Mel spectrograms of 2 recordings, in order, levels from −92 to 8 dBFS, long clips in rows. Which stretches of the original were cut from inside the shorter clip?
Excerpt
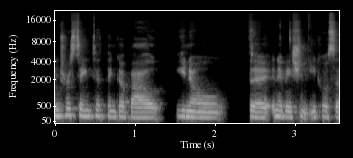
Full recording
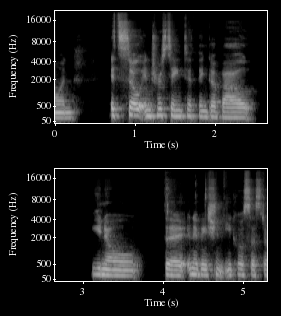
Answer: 0:02.5-0:03.0

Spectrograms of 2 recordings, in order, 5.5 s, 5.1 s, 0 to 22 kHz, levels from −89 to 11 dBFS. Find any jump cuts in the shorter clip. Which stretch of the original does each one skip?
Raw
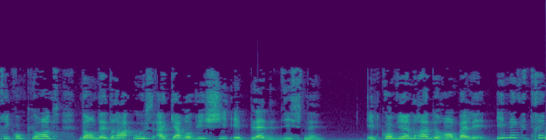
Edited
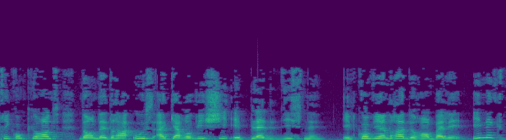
0:03.3-0:03.6

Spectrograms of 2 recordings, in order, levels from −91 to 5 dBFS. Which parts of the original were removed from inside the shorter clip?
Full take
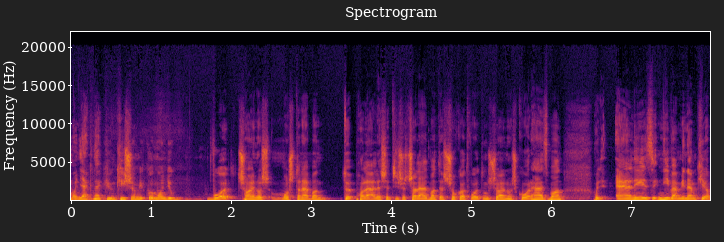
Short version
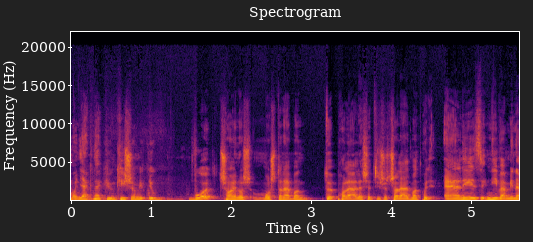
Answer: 0:01.0-0:01.2
0:04.6-0:06.5

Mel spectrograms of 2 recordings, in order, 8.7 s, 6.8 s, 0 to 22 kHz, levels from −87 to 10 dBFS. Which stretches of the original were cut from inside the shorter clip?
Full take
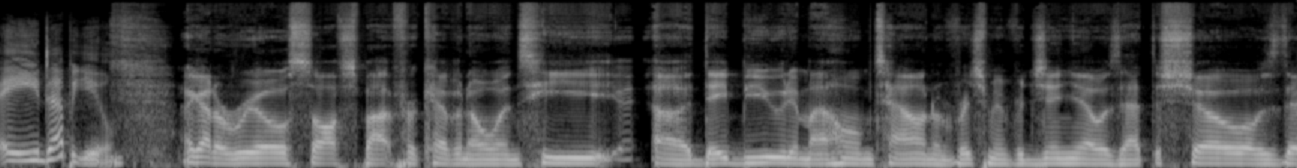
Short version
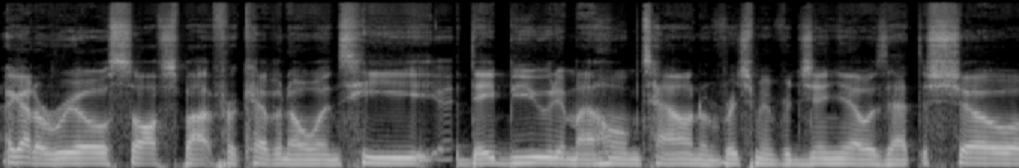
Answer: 0:04.2-0:04.6

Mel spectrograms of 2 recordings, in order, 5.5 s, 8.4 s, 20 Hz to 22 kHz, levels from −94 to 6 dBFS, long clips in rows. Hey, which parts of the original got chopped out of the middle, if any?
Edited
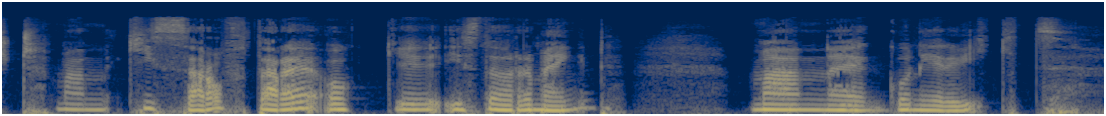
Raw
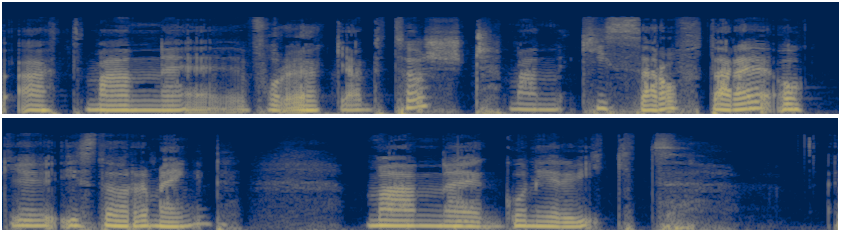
none

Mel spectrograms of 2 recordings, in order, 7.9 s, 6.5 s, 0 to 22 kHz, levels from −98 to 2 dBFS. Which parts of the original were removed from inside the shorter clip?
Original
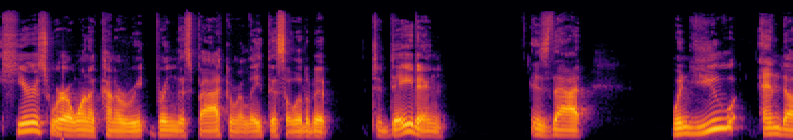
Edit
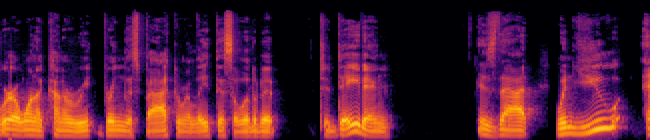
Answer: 0:06.0-0:06.6

